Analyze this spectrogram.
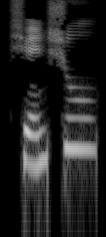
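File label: "悬殊", Mandarin Chinese; hsk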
